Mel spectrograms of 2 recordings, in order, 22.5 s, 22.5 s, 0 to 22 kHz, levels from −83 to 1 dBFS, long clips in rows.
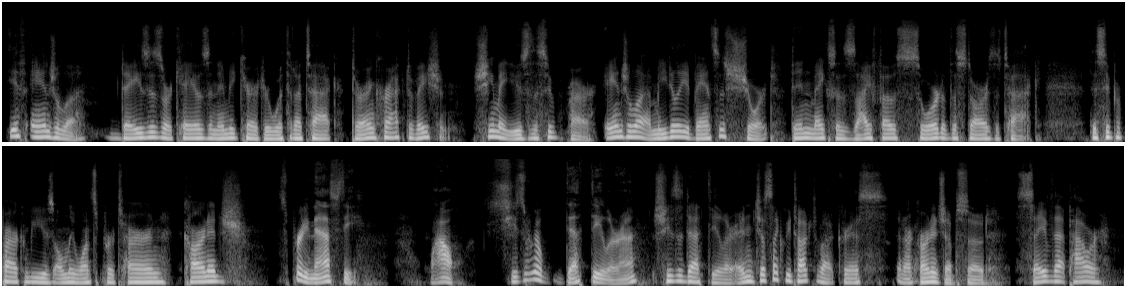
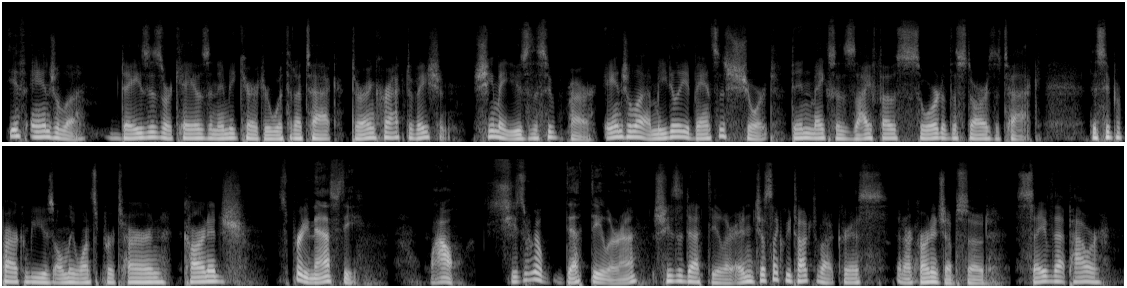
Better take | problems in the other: neither | muffled; very; fading above 2 kHz; the same in both

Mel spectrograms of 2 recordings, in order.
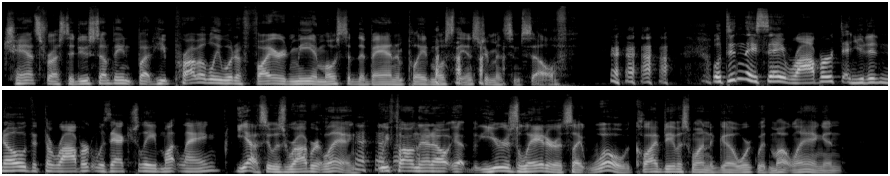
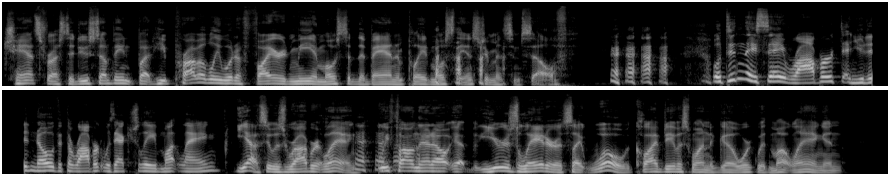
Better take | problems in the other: first | audio freezing; at 8.5 s

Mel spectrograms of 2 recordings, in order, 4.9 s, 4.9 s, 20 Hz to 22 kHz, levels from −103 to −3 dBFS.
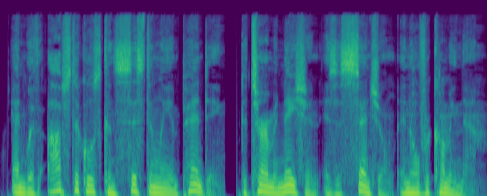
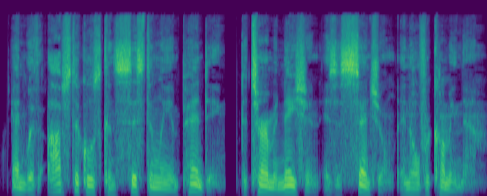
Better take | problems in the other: first | thin; somewhat; fading below 300 Hz

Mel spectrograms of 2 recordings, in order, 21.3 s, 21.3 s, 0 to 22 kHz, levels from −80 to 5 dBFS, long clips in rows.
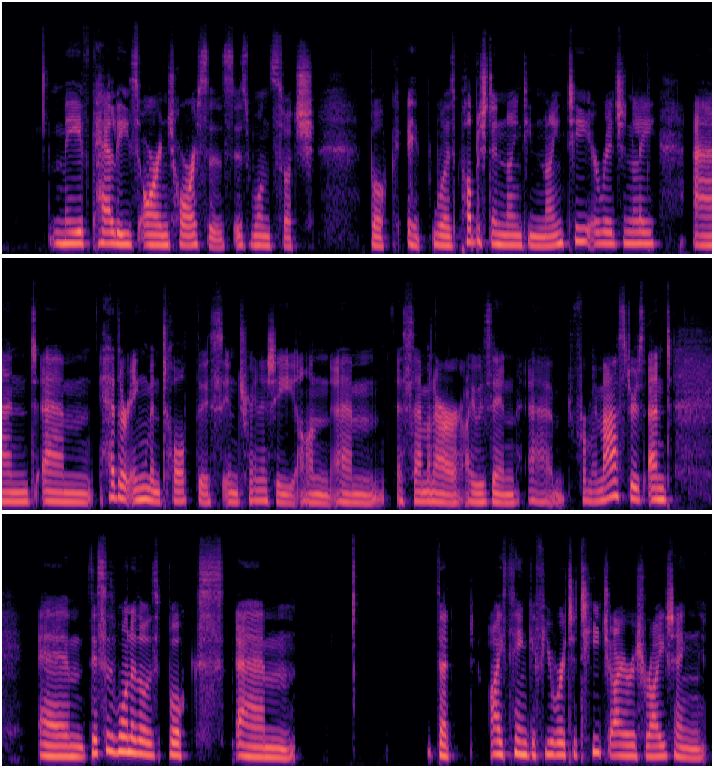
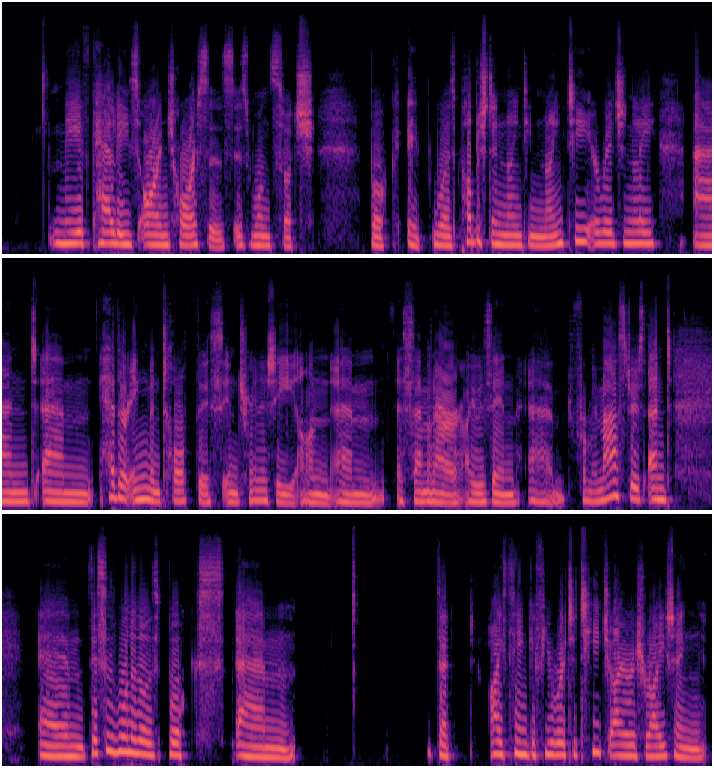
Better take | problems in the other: first | distortion; slight; 10 dB below the speech

